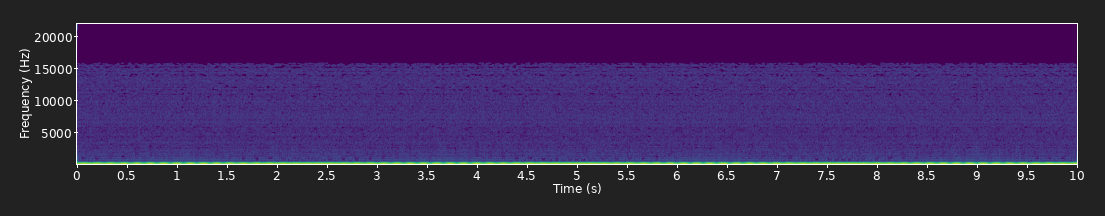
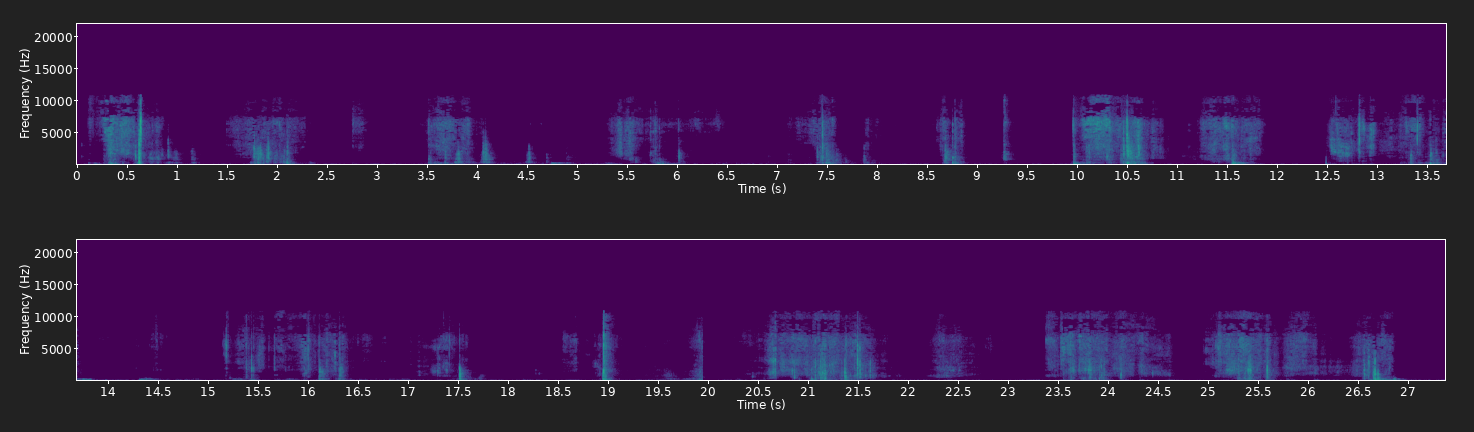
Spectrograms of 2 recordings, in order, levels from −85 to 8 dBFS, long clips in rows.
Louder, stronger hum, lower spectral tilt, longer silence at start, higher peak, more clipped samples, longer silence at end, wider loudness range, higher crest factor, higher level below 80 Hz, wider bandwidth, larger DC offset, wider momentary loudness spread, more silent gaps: first, -12 LUFS vs -43 LUFS; neither; first, -12 dB/octave vs -1.5 dB/octave; about the same, 0 s vs 0.1 s; about the same, -4 dBFS vs -6 dBFS; neither; second, 0 s vs 0.45 s; second, 0 LU vs 11 LU; second, 6 dB vs 42 dB; first, -52 dBFS vs -80 dBFS; second, 0.5 kHz vs 11.5 kHz; neither; second, 0 LU vs 24 LU; second, none vs 12.21-12.47 s, 19.97-20.06 s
